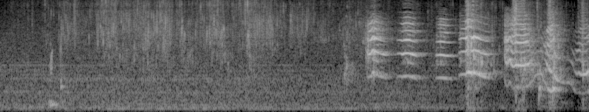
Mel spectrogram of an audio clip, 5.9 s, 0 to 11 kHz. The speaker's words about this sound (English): These basils look thirsty. Watering the plants, about another 6 gallons.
